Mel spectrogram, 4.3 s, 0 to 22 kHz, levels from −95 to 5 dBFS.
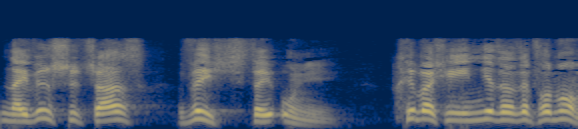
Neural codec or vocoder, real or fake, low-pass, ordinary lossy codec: none; real; 7.2 kHz; none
